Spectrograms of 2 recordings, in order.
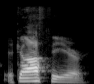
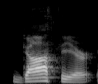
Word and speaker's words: Gauthier: It's actually Gautier. Gautier. And Gautier. When we're in when we're in France or someplace like that, I'm almost embarrassed to pronounce my last name.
